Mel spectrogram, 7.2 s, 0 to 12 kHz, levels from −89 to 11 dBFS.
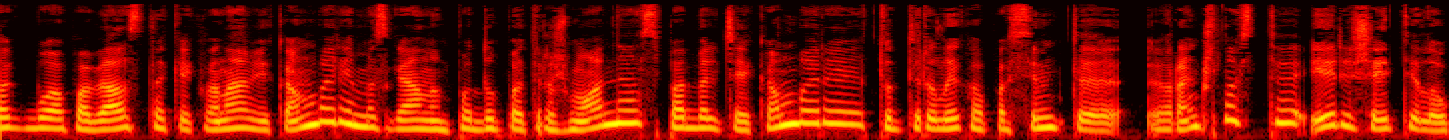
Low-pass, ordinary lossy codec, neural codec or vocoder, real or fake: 10.8 kHz; MP3, 48 kbps; codec, 44.1 kHz, 7.8 kbps, DAC; fake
